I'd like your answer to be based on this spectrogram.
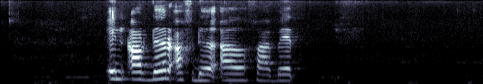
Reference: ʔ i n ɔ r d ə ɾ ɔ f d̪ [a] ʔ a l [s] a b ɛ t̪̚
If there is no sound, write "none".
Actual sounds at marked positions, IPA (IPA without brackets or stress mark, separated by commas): ə, f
